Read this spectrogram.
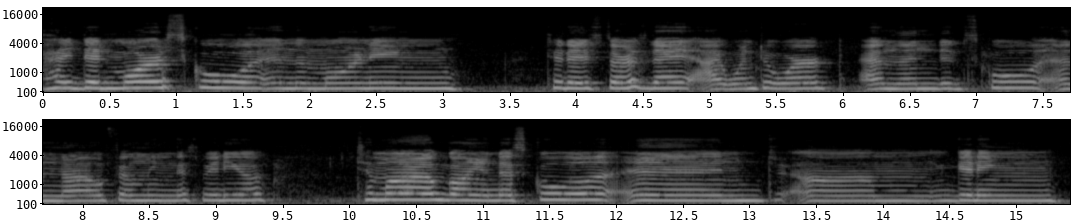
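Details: Adult woman living with cerebral palsy who attends speech therapy; dysarthria (cerebral palsy).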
